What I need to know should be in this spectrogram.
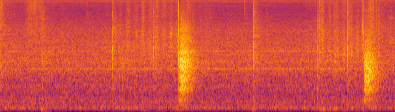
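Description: A knife cuts through orange peel.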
